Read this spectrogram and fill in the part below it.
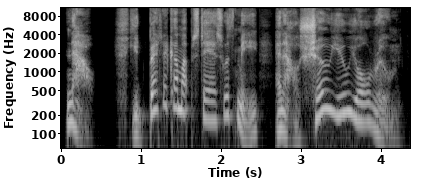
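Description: Performer putting on a high, chattering young girl. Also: wildly swooping pitch, a little slow, darkish tone, breathy edge, dry recording, studio quality, heavily acted. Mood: chatty. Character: friendly, chatty young girl, eager and reassuring.

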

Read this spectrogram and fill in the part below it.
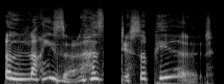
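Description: A woman voicing an impatient, petulant, bossy gentleman professor in a dramatised storybook, exasperated and indignant. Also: a little high, sing-song, takes it slowly, no echo, heavily acted. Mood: upset, impatient. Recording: music behind the voice.

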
